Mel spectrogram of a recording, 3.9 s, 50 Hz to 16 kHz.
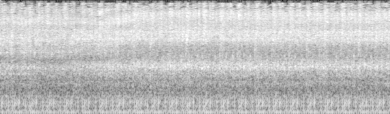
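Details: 2003 Yamaha R6 at idle, rattling since a recent trip to Europe: loose, uneven clatter about three per second; owner unsure if normal or if performance is affected; engine rattle at idle, cause not found.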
